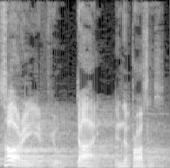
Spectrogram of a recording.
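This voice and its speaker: A man voicing a silly, gleeful demon-hunting god for a video game, with a squawky, creaky voice and exaggerated drawn-out delivery. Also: very high voice, big pitch swings, roomy sound, in a large hall, far from the mic, loud music behind the voice, full character voice. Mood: mock menacing. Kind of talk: video game voice pack callouts.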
